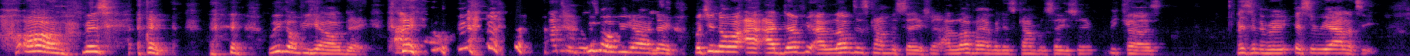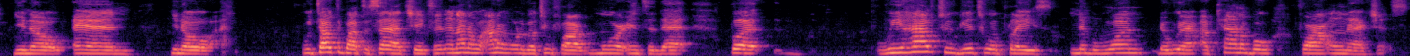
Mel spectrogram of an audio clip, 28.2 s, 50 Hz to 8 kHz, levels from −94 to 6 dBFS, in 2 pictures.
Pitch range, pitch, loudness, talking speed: 185-235 Hz, 205 Hz, -20 LUFS, 170 wpm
